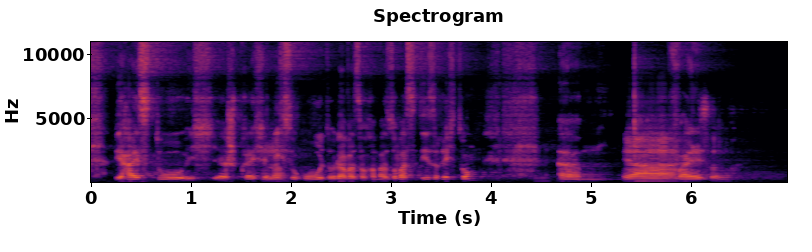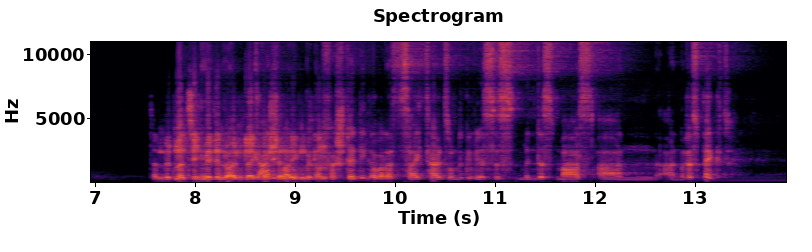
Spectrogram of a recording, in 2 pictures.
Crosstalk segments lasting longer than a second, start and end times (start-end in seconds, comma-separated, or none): 8.1-9.4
